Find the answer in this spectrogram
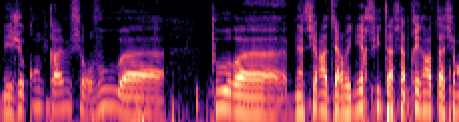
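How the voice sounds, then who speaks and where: A man speaks with a strong Toulouse accent. His tone is dark and mellow. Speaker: event moderator. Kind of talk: event introduction. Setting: bookshop talk with audience.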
